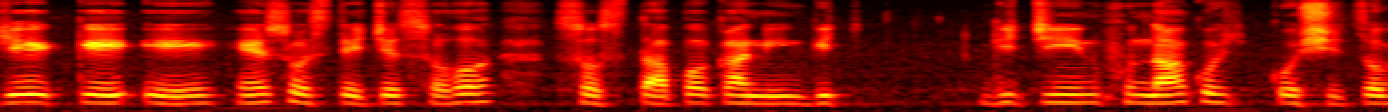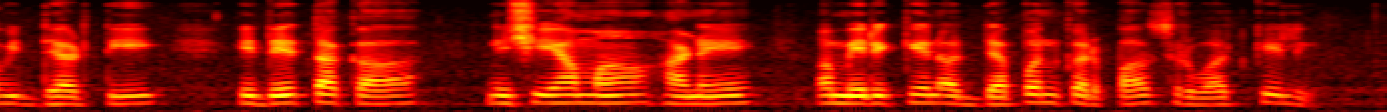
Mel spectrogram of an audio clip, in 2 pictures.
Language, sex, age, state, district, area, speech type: Goan Konkani, female, 60+, Goa, Bardez, urban, read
